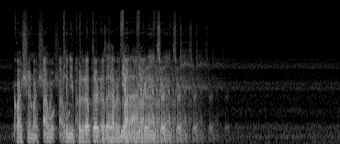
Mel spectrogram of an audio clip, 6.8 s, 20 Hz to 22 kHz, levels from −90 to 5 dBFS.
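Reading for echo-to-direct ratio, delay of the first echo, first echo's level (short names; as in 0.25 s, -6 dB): -6.0 dB, 0.32 s, -6.5 dB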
